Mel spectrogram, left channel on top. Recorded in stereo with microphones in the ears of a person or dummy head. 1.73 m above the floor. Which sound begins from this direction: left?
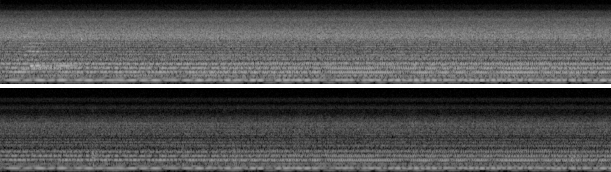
A drone, at 0.0 s.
